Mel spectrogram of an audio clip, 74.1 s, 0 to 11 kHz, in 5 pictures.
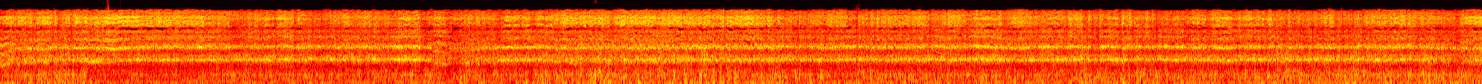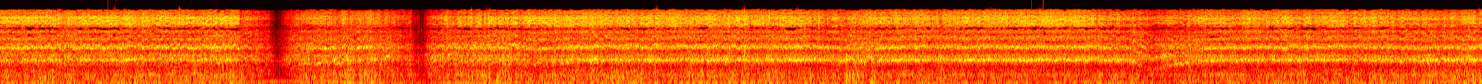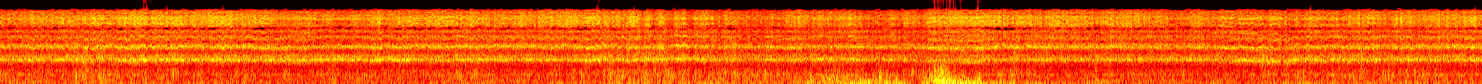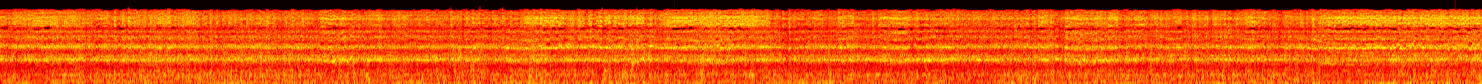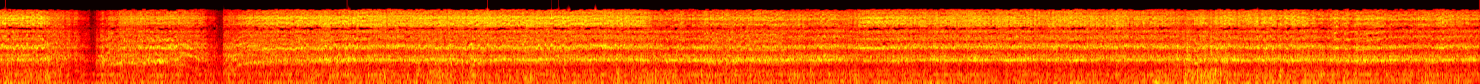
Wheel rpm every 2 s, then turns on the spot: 190, 240, 220, 220, 240, 230, 230, 210, 170, 110, 210, 230, 230, 190, 230, 230, 230, 230, 240, 230, 230, 220, 230, 230, 230, 220, 230, 230, 230, 190, 110, 210, 220, 220, 230, 230, 230.
none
